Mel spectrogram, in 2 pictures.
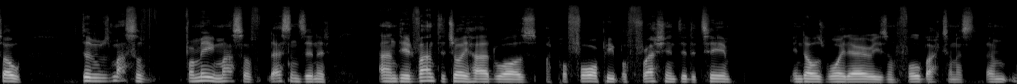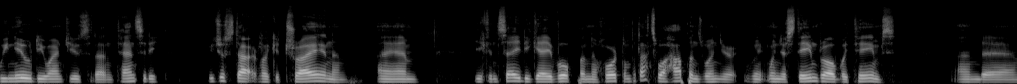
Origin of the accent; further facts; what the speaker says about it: Dublin, County Dublin, Ireland; I was brought up in Dublin.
